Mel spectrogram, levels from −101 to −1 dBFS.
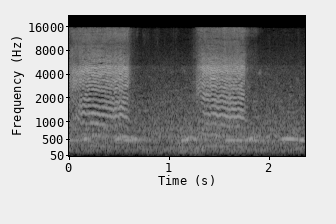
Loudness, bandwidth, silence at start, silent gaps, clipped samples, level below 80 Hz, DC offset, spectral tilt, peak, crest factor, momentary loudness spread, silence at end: -32 LUFS; 15.5 kHz; 0 s; none; under 0.1%; -88 dBFS; under 0.1%; 1 dB/octave; -18 dBFS; 18 dB; 18 LU; 0 s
